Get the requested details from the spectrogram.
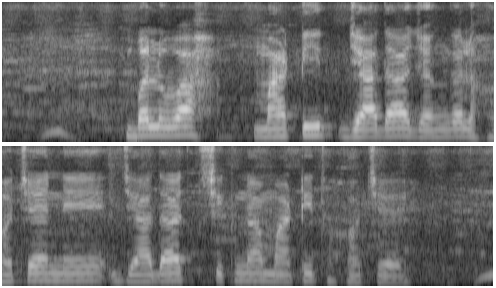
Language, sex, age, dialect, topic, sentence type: Magahi, male, 41-45, Northeastern/Surjapuri, agriculture, question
